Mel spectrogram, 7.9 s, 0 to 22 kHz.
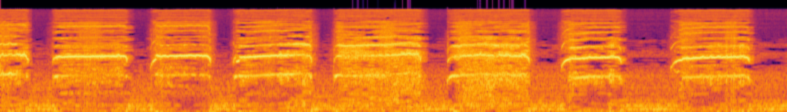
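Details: With breakfast in hand and no way into the nest box, a peregrine falcon in Elk River, Minnesota, July 2012 morning, repeats harsh arched wailing calls about once a second, eight in a row.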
